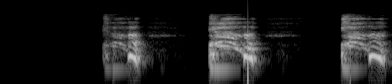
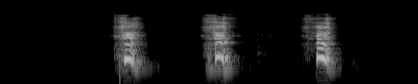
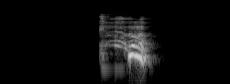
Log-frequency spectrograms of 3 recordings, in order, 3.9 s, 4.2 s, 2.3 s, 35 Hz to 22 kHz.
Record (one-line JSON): {"three_cough_length": "3.9 s", "three_cough_amplitude": 19205, "three_cough_signal_mean_std_ratio": 0.43, "exhalation_length": "4.2 s", "exhalation_amplitude": 19418, "exhalation_signal_mean_std_ratio": 0.28, "cough_length": "2.3 s", "cough_amplitude": 16181, "cough_signal_mean_std_ratio": 0.27, "survey_phase": "beta (2021-08-13 to 2022-03-07)", "age": "45-64", "gender": "Female", "wearing_mask": "No", "symptom_none": true, "symptom_onset": "11 days", "smoker_status": "Ex-smoker", "respiratory_condition_asthma": false, "respiratory_condition_other": false, "recruitment_source": "REACT", "submission_delay": "2 days", "covid_test_result": "Negative", "covid_test_method": "RT-qPCR", "influenza_a_test_result": "Unknown/Void", "influenza_b_test_result": "Unknown/Void"}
